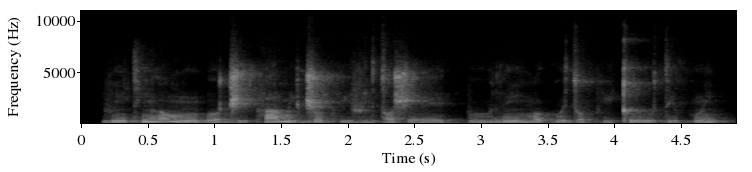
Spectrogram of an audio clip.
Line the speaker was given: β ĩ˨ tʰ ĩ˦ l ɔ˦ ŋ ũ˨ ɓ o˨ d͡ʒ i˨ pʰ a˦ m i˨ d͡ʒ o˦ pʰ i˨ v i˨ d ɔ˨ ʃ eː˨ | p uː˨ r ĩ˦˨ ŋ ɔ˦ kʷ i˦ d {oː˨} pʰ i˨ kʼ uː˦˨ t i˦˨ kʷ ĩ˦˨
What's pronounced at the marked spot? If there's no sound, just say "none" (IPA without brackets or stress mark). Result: o˨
